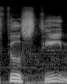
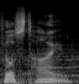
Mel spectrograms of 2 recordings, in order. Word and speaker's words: Philistine: Wait, she pronounced it wrong then. It's Philistine, not Philistine.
